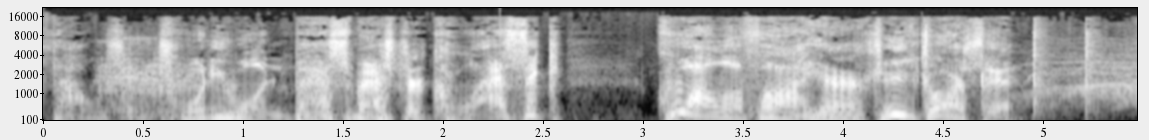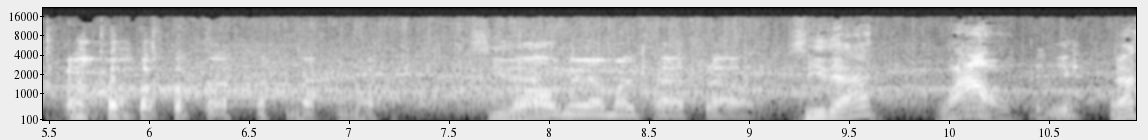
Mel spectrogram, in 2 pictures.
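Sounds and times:
speech: 0:00.0 - 0:05.0, 0:05.6 - 0:10.9
crowd applause: 0:04.9 - 0:10.9
excited voices whooping: 0:05.0 - 0:10.9
laughter: 0:05.4 - 0:09.1, 0:10.0 - 0:10.9.

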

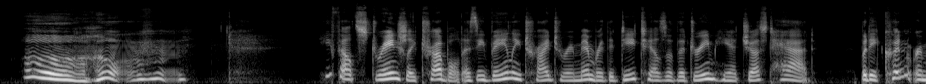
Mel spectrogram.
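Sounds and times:
person yawning loudly: 0:00.2 - 0:01.7
speech: 0:01.0 - 0:02.0, 0:03.4 - 0:09.2.

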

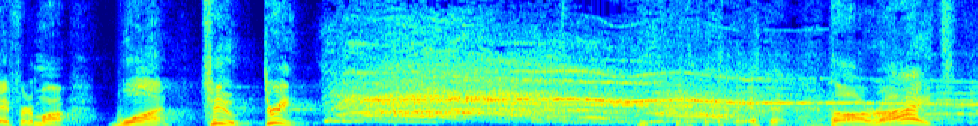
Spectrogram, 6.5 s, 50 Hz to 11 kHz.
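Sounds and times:
speech: 0:00.0 - 0:02.4, 0:04.2 - 0:06.5
group of children screaming on a count: 0:02.2 - 0:06.5
laughter: 0:04.2 - 0:05.6.

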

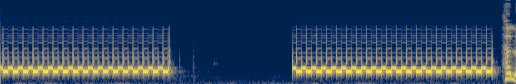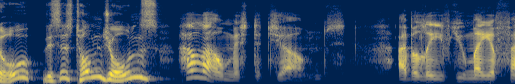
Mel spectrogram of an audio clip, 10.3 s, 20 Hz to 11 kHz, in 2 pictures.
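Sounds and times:
telephone ringing with electronic warbling bursts: 0:00.0 - 0:01.8, 0:02.9 - 0:05.0
speech: 0:05.0 - 0:10.3.

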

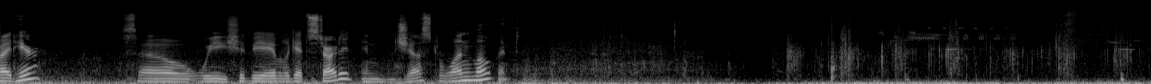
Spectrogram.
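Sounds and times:
speech: 0:00.0 - 0:00.5, 0:01.2 - 0:05.6
footsteps of someone walking up to wetlands from a parking lot: 0:07.8 - 0:11.5.

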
